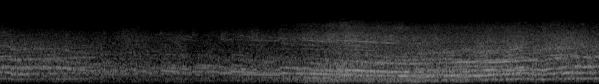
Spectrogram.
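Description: Simulated F1 cars race down the main straight at Hungary in a sim racing game, a sustained, whining engine note that climbs in pitch and grows louder toward the end.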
